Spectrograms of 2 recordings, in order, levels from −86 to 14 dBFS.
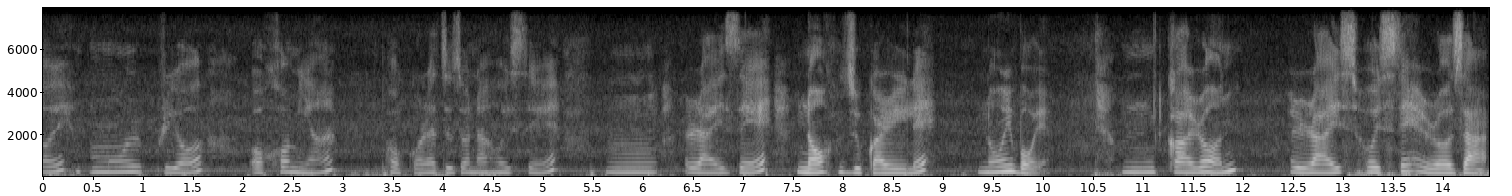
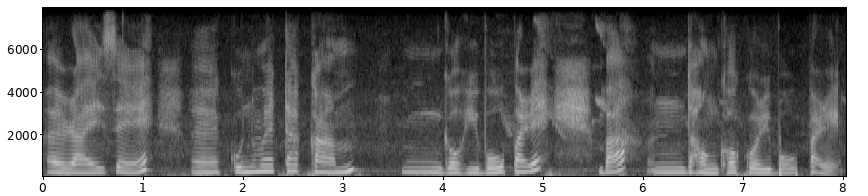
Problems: background sounds at intervals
